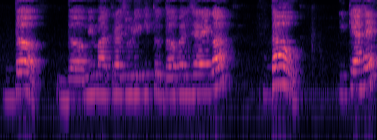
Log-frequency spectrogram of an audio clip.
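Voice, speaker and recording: A woman teacher slowly sounding out syllables and words, loud and clear for pupils to repeat after her. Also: mid-range voice, far from the mic. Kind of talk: Hindi vowel-sign lesson for children. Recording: echoey room, voice set back from the mic.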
